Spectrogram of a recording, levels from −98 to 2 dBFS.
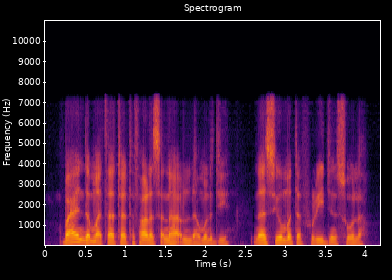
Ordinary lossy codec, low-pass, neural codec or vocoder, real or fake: none; 7.2 kHz; codec, 16 kHz, 0.7 kbps, FocalCodec; fake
